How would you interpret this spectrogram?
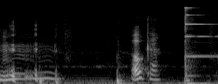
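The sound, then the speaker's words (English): A single bright bell ring near the end, struck once and left to sustain with a clear metallic shimmer, following a few moments of voices talking. “You rang the bell.”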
